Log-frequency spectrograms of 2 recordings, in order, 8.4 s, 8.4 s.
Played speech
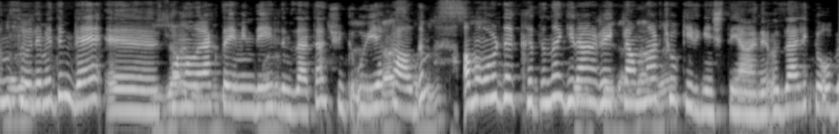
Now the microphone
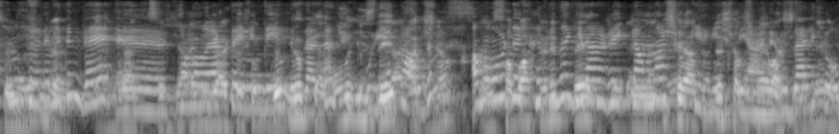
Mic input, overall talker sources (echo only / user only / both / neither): both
